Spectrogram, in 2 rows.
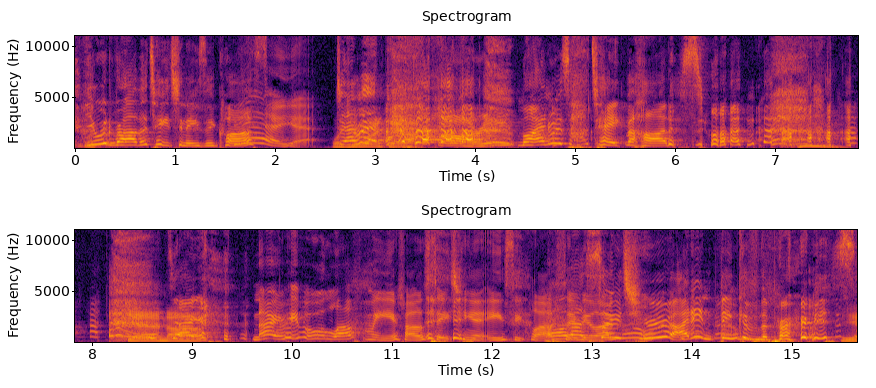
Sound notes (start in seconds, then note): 5.6 laughing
